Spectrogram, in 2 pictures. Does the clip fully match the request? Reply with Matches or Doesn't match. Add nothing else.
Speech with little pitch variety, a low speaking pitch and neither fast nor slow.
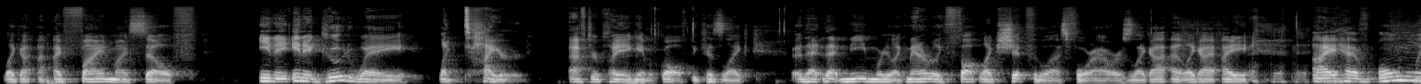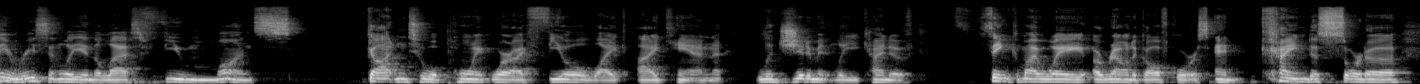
Doesn't match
